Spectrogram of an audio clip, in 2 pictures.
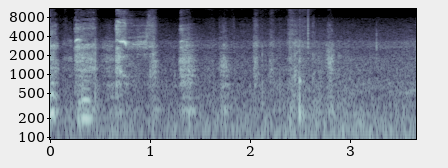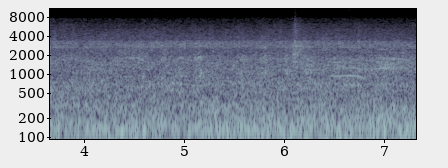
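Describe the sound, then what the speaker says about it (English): A Mabari war dog in the Dragon Age Inquisition video game pants in quick, breathy bursts early on, then fades into a steady windy rush, fairly close and moderately loud. "You found a dog?"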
